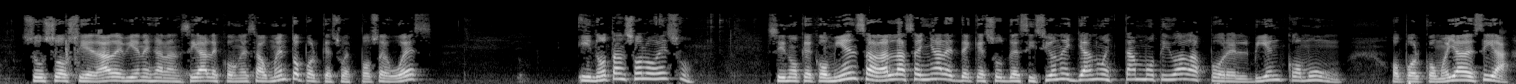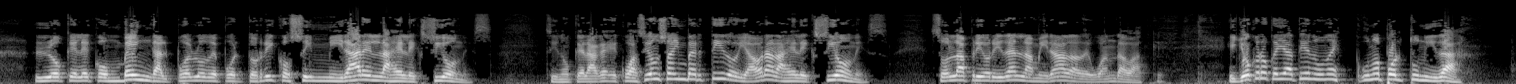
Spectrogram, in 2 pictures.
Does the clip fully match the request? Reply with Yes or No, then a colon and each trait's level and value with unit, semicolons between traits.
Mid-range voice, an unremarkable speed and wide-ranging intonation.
Yes: medium, 175 Hz; average, 170 wpm; wide, 6.3 semitones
